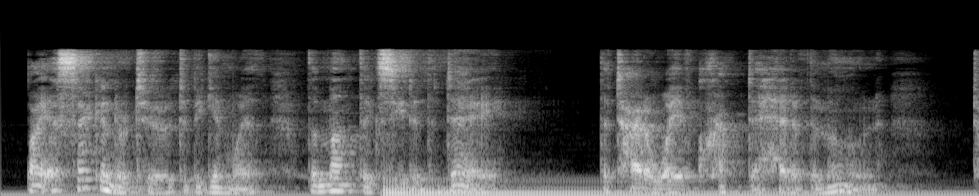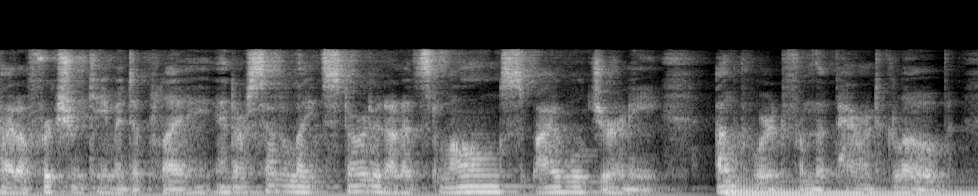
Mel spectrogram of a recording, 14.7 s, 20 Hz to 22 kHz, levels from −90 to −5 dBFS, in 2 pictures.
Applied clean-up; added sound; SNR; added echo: none; Bass guitar; 6 dB; reverberation time 0.8 s.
